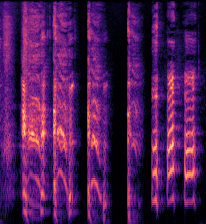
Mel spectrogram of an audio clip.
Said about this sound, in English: Not the coughing. I'm sorry. I thought I was going to laugh. And then I couldn't mute myself.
